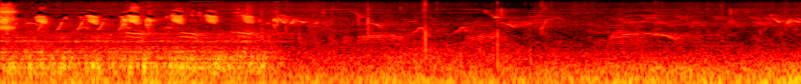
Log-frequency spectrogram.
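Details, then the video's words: A snail kite calls, giving a series of dry, harsh, cackling notes, about two or three a second, over a low rumble; fainter chirps from other birds follow. "Snail Kite Beak & Call"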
